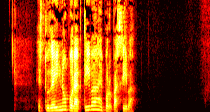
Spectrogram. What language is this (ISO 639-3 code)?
glg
